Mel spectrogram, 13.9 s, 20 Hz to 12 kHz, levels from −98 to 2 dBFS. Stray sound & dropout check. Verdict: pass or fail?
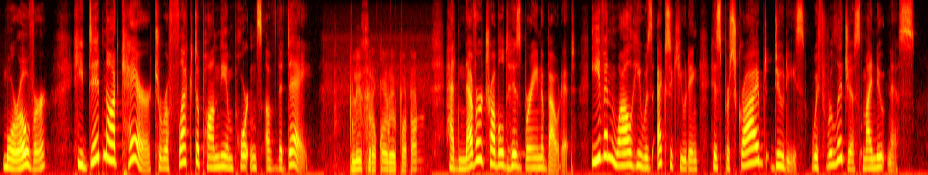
fail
